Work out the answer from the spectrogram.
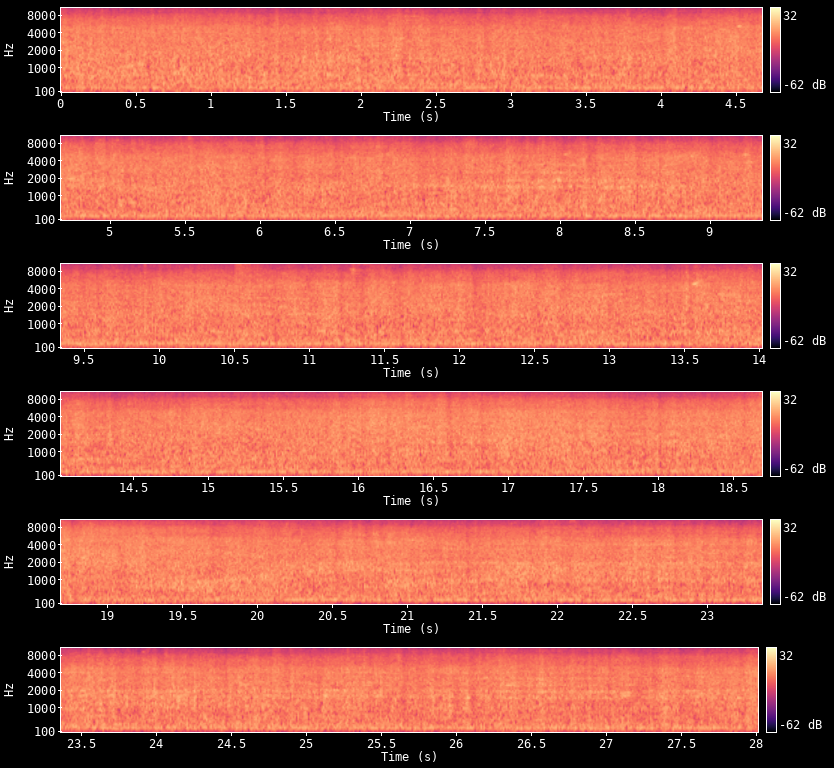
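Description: Freight cars of a manifest train (autoracks, tank cars and covered hoppers) rolling past at steady speed: a continuous rumble and rattle of steel wheels on the rails with a steady low hum.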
